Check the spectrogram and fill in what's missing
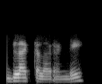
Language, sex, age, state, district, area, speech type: Telugu, male, 30-45, Andhra Pradesh, Chittoor, rural, conversation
